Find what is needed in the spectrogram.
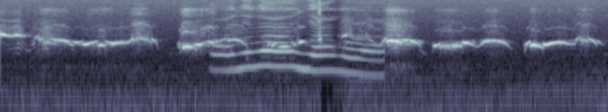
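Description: A child's voice whimpering and crying without words in high, wavering tones, with a longer, lower drawn-out wail in the middle.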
